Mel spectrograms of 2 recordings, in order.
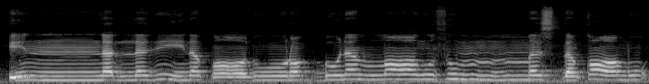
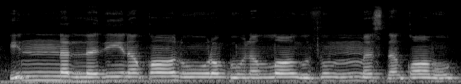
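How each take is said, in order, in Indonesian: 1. Ayat ini dibaca dengan tempo cepat. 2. Ayat ini dibaca dengan tempo sangat cepat. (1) "dibaca cepat" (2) "atau cepat lagi"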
